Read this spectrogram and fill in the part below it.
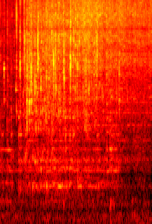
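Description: Chickpeas tipped into a pot of water for degi chana pulao, giving a steady watery rush and splash that holds for about two seconds before easing off, with no talking over it.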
